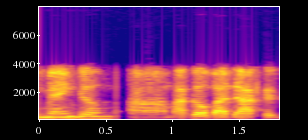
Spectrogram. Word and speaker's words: Mangum: Now my name is pronounced Mangum, like man chewing gum.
